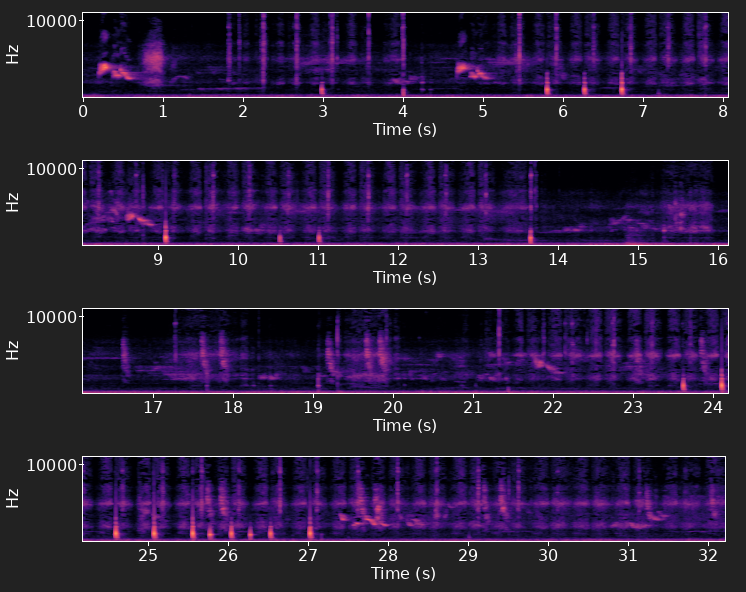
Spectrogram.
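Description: Wooden rolling pin rolling out stuffed paratha dough on a wooden board: a steady soft rubbing broken by sharp clicks and knocks, many in quick succession late on. Birds chirp now and then in the background over a steady high-pitched tone.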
